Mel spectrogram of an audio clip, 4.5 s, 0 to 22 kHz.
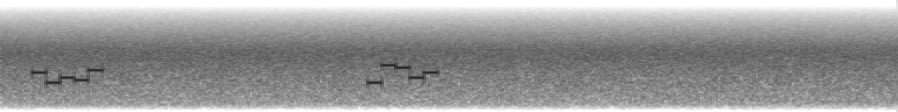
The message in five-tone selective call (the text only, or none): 51326 18735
